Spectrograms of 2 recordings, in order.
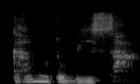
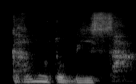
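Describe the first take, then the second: First: It is said in a soft, warm, persuasive voice. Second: It is said in a soft, warm, persuasive voice.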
